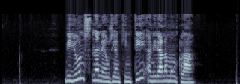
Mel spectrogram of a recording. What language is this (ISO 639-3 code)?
cat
